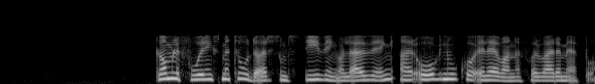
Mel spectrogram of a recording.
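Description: No technical faults to report in this speech, which comes through G.711 telephone coding with the band capped at about 3.8 kHz, as that path should.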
